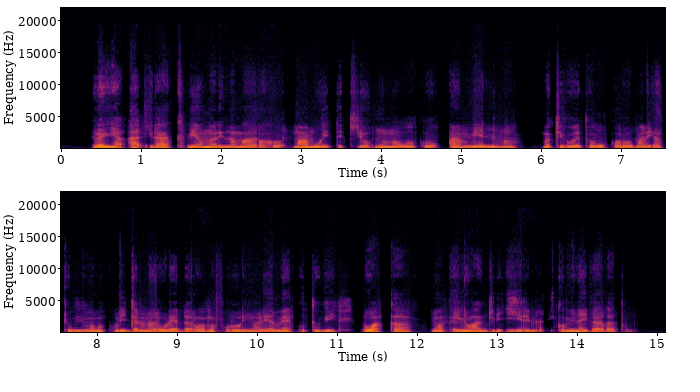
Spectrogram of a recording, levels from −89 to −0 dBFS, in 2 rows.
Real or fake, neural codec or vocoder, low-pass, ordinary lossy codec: fake; codec, 44.1 kHz, 2.6 kbps, DAC; 19.8 kHz; none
